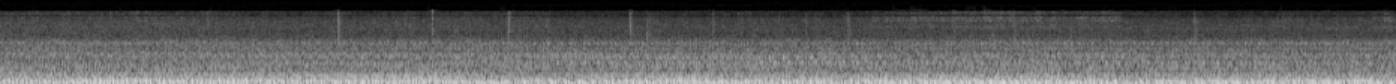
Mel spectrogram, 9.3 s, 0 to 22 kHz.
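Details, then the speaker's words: 1994 Dodge Ram 2500 4x4 with a 12-valve 5.9 Cummins diesel, 122k miles, accelerating uphill through the 5-speed manual gears: steady low rumble under load with no knocks, rattles or grinding; healthy. "We'll take off and head up the hill so we can hear the 12 valve 5.9 run, as well as put this 5-speed manual through all the gears so you can hear for yourself how there's no issues with anything at all."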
